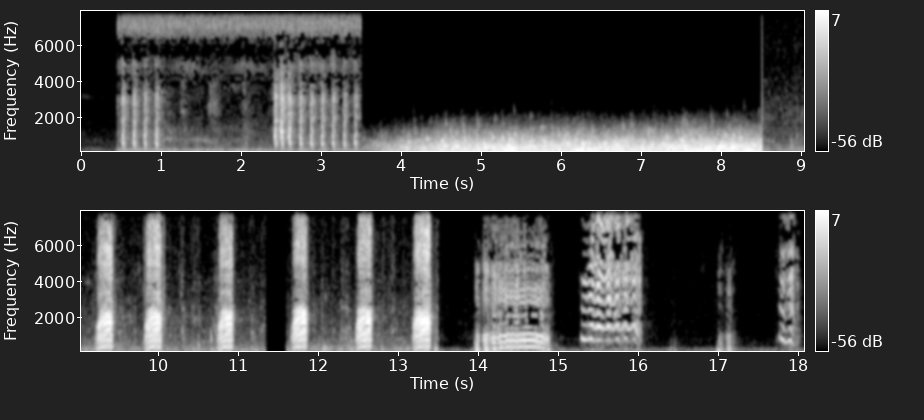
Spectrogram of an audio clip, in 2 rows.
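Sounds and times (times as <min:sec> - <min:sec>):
lamb bleating: 0:14.0 - 0:16.1, 0:17.0 - 0:18.0.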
